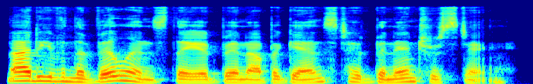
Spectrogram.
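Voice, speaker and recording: A woman's voice: low-pitched, racing, darkish tone, no echo, studio quality. A woman reading a story aloud as a scripted narrator. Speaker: podfic narrator.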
